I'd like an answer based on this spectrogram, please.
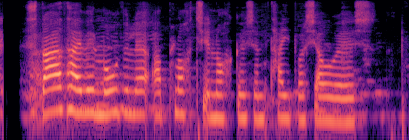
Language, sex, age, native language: Icelandic, female, 18-19, Icelandic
